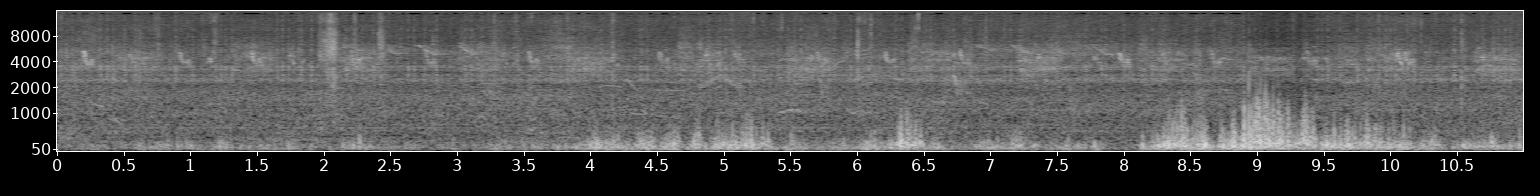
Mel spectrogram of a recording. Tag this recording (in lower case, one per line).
water vehicle
vehicle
